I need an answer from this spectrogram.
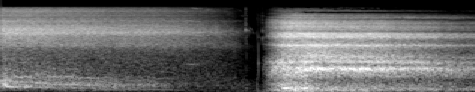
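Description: A deep breath taken alone: a long, airy inhale, a brief pause, then a louder, breathy exhale that carries on to the end.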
